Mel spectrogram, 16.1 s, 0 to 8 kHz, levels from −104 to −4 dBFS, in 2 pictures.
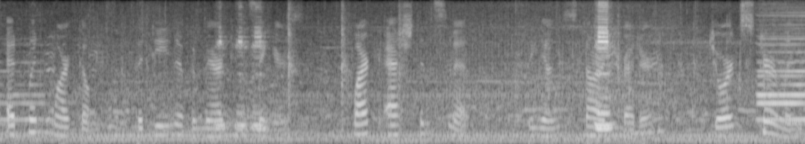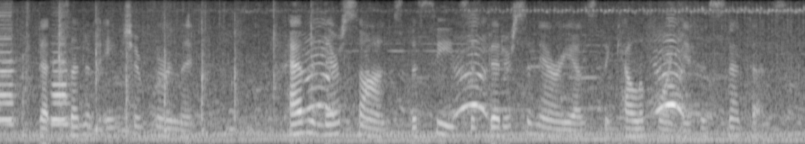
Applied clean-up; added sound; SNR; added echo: none; Motor vehicle (road); -2 dB; none.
